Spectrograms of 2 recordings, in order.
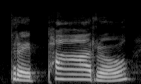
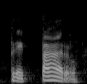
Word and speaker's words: preparo: Because preparo means I'm doing it right now, but preparó, spelled the same way, but with a punch on a different syllable, is she did it.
